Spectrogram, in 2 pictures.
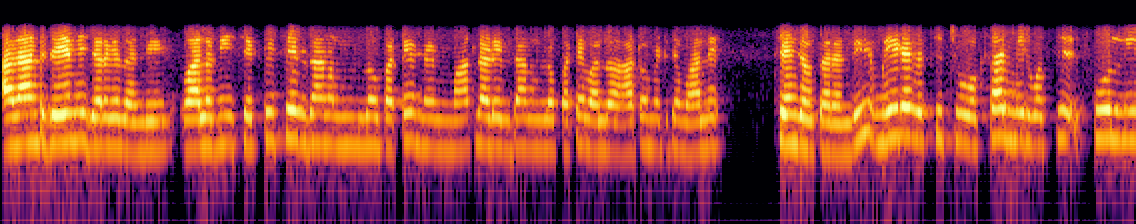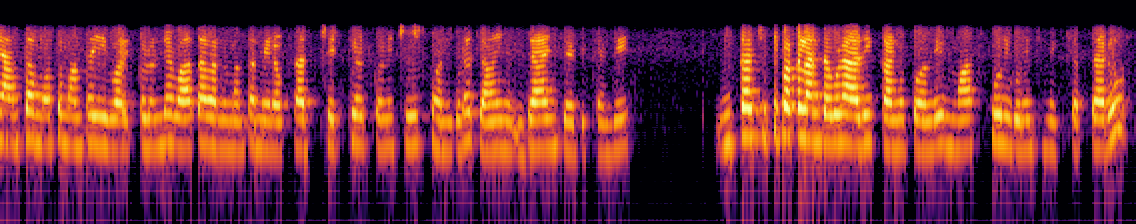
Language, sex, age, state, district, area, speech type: Telugu, female, 18-30, Andhra Pradesh, Chittoor, urban, conversation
